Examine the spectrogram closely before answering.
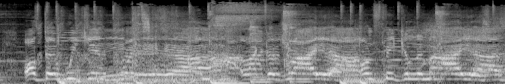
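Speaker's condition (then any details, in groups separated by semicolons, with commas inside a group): No condition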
